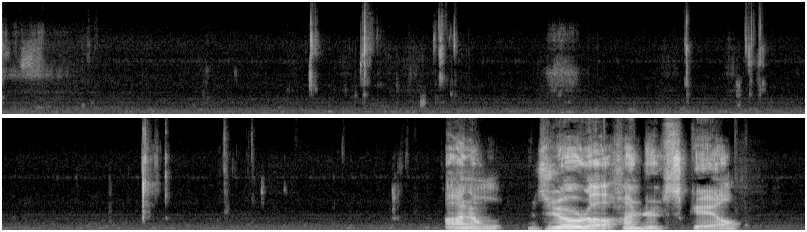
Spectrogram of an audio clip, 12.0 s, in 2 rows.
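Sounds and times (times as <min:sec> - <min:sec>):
man chewing: 0:01.5 - 0:03.5, 0:05.0 - 0:05.8, 0:06.8 - 0:08.2.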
